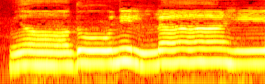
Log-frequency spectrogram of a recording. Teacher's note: अल्लाह का नाम ज़ेर से होगा तो बारीक जैसा लिखा वैसे ही पढ़ेंगे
